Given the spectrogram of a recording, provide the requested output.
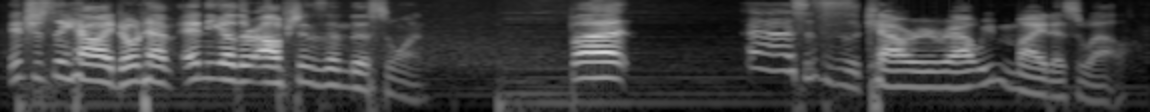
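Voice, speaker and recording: Guy doing a let's play, bright highish voice, chatty, lots of little asides. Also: normal speed, no room sound, highs cut off, soft background music. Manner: animated, chatty, self-interrupting asides. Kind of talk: game commentary mixed with reading dialogue aloud.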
